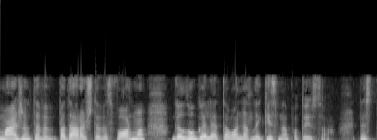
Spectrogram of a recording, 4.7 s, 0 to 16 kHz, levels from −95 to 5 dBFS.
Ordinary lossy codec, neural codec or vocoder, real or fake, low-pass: AAC, 48 kbps; none; real; 7.2 kHz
